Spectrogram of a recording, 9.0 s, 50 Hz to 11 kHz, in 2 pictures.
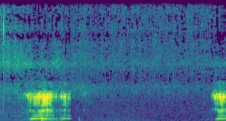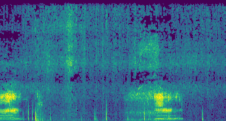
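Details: Woman's loud open-mouth snoring, described as sounding like a man's: three deep, rattling, vibrating snores about a second each, about 18 a minute, with quiet pauses between.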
